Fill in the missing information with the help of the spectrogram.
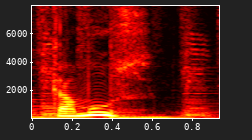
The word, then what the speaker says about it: Camus: ¿Cómo se dice? Camus.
